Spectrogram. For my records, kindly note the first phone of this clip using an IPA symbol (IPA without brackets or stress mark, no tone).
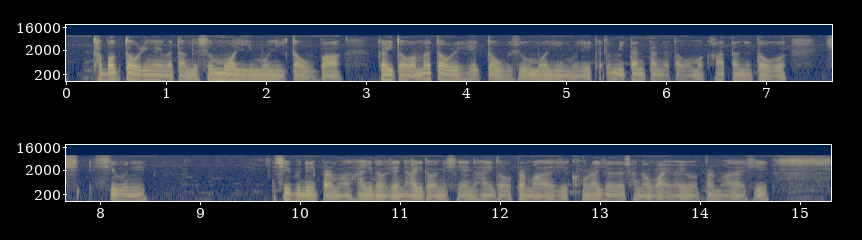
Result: tʰ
